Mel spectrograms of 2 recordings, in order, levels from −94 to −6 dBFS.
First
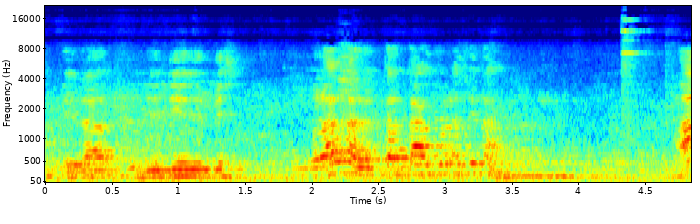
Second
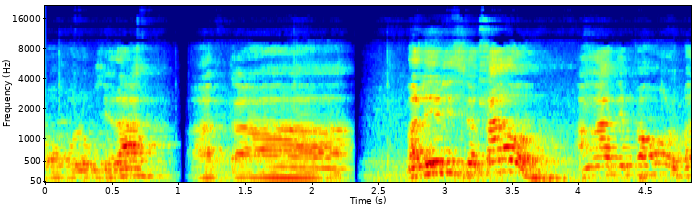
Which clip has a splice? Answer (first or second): second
